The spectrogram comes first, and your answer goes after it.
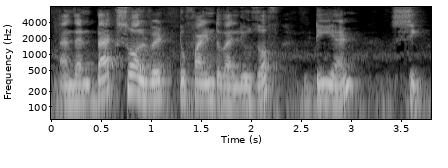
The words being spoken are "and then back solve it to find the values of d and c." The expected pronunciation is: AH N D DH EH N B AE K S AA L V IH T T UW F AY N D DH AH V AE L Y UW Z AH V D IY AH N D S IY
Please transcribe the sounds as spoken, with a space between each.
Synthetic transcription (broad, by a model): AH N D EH N B AE K S AA L V IH T T UW F AY N D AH V AE L Y UW Z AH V D IY AH N D S IY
